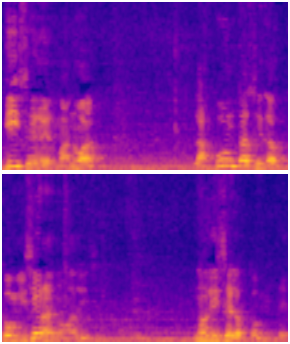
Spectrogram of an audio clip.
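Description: With noticeable background noise, a man speaks at a fairly slow pace in a fairly high pitch that makes very wide swings. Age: 60s. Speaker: regional government official. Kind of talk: public meeting speech. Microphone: camera far.

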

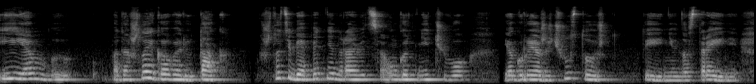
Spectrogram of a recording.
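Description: Fairly high pitch from a woman, with fairly even intonation, long, frequent pauses and light background noise. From Georgia, Batumi; Georgia. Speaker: vlogger. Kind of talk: Q&A vlog monologue. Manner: hesitant, many fillers. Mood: chatty, storytelling. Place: home room. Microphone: lapel.

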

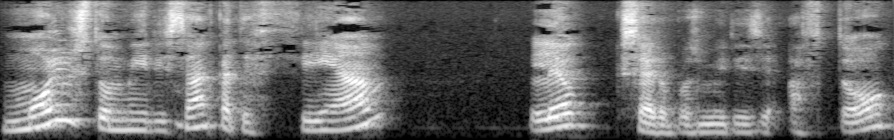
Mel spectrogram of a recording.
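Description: Over a quiet background, a woman speaks fairly slowly at a medium pitch. Her somewhat breathy voice has lively intonation. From Greece. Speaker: perfume YouTuber; perfume reviewer. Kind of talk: product review vlog. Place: home room.

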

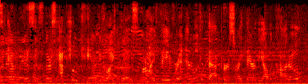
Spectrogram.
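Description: A woman talks at a moderate pace with ordinary pitch variation while crowd noise carries on in the background. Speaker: vlogger. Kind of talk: casual vlog chat. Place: market. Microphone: phone near.

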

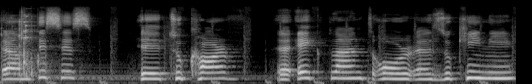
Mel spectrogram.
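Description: Over clear background music, a woman speaks very slowly in a high pitch. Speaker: video host. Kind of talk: casual kitchen tour tutorial. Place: kitchen. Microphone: lapel.

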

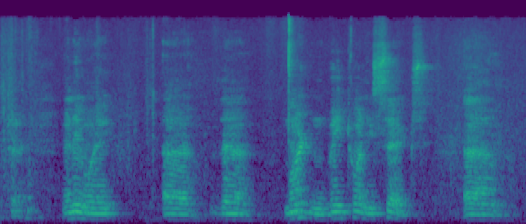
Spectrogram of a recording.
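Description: In a room with audible echo and light background noise, a man with a very deep, low voice speaks very slowly and with fairly even intonation. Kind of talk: talk to an audience. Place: meeting room.

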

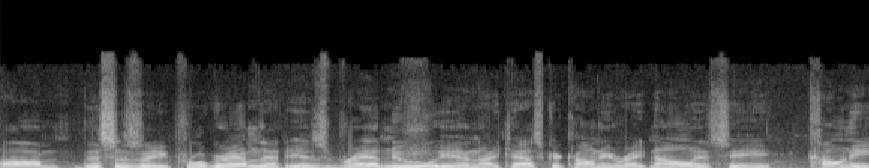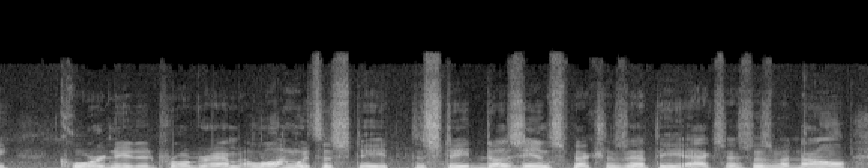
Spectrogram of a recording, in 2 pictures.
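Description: The recording is dry, with no echo. A man talks at a moderate pace. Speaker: outdoor TV show host. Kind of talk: TV host introduction. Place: waterside.

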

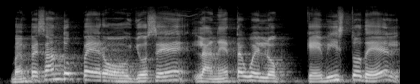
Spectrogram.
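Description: A man with a high pitch talks at a fairly slow pace in an animated tone with lively intonation, against noticeable background noise. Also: hardly any pauses. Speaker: podcast host. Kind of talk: casual chat.

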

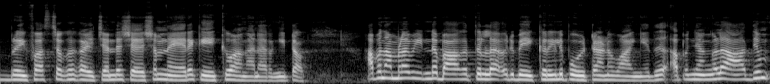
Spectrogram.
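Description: In a normal speaking voice, a woman talks at a fairly high pitch with ordinary variation and very even loudness. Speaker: vlogger. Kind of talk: vlog narration. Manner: casual, chatty.

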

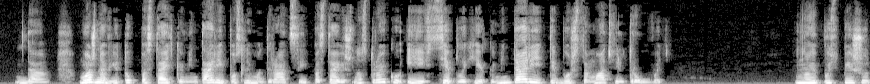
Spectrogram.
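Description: A woman of medium pitch speaks at a moderate pace with lively intonation, a somewhat breathy quality and long, frequent pauses. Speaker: direct sales team leader; webinar host. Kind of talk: webinar. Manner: hesitant fillers. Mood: encouraging, motivational. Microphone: webcam.

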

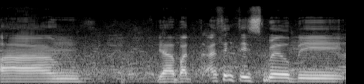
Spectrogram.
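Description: A man speaks with fairly even intonation and a fairly high pitch for a man, over clear background noise.

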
